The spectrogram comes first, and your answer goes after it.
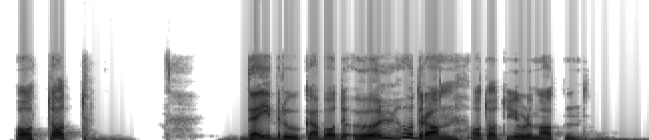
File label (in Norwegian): "åtått", Numedalsmål; i tillegg, saman med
